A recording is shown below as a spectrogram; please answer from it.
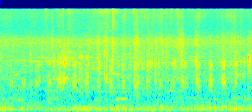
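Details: Fight between a Dalmatian bulldog and a dogo argentino, heard as a steady churn of low grumbling and panting-like noise broken by quick harsh yelps, a brief speaking voice among the clamour.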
